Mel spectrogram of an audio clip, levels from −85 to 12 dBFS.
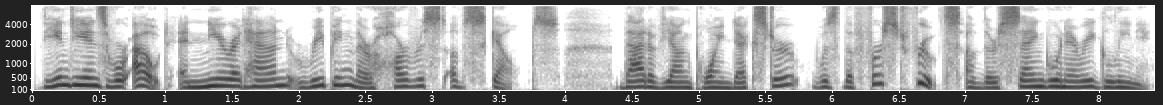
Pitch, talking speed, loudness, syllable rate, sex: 205 Hz, 170 wpm, -18 LUFS, 4.6 syllables/s, female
